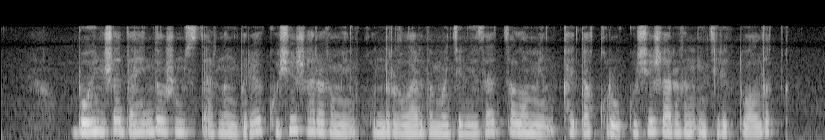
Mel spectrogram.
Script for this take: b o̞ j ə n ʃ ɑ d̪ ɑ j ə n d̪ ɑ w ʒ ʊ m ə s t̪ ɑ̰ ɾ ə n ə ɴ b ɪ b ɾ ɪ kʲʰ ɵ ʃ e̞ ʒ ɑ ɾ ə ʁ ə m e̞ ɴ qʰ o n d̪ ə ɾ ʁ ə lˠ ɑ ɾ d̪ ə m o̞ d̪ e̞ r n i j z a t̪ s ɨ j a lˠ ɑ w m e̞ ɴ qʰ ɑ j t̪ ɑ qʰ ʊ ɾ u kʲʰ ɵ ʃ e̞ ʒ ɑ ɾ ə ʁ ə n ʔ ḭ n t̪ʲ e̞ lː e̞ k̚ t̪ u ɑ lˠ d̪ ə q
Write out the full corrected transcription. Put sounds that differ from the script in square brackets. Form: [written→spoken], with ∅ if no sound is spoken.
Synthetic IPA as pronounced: b o̞ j ə n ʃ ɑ d̪ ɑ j ə n d̪ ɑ w ʒ ʊ m ə s t̪ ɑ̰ ɾ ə n ə ɴ b ɪ [b→∅] ɾ ɪ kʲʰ ɵ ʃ e̞ ʒ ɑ ɾ ə ʁ ə m e̞ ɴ qʰ o n d̪ ə ɾ ʁ ə lˠ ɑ ɾ d̪ ə m o̞ d̪ e̞ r n i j z a t̪ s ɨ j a lˠ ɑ w m e̞ ɴ qʰ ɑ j t̪ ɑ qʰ ʊ ɾ u kʲʰ ɵ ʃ e̞ ʒ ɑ ɾ ə ʁ ə n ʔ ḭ n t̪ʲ e̞ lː e̞ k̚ t̪ u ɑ lˠ d̪ ə q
